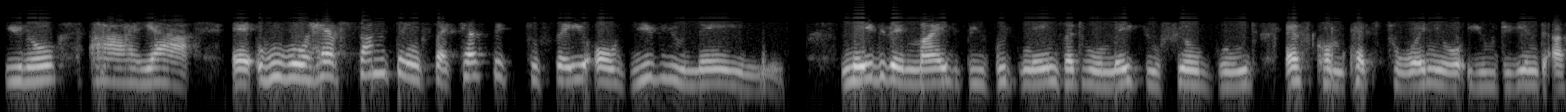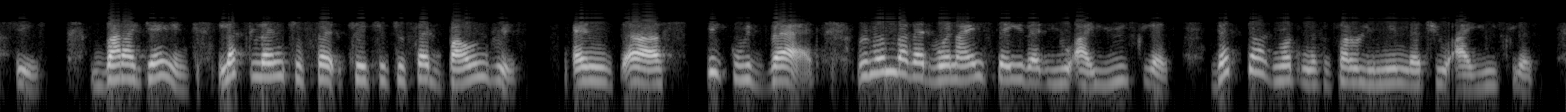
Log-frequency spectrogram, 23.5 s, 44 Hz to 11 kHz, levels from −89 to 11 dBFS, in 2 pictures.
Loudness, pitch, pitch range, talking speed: -24 LUFS, 205 Hz, 180-235 Hz, 175 wpm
